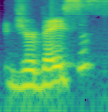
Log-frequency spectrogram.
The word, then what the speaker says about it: Gervais: Ricky Gervais. Did I butcher that one? – Gervais. – Gervais. – You just added an extra S.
